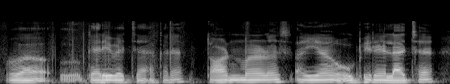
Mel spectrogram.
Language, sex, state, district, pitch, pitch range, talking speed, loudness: Gujarati, male, Gujarat, Valsad, 100 Hz, 95-105 Hz, 120 wpm, -16 LUFS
